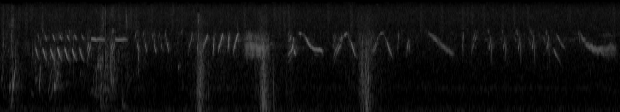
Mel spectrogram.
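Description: Songbirds chirping: quick repeated trills and short falling whistles. A few soft knocks come about two, two and a half, and three and a half seconds in.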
